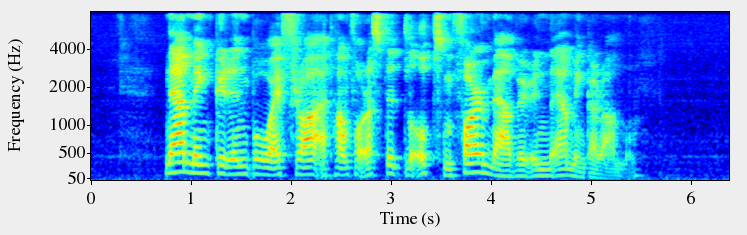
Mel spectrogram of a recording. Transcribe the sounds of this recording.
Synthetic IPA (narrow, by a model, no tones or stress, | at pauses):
næːmɛŋkəɾənbuːæɪfɾɑːɑ̰t̪hɑnfoːɾɑst̪ɪd̪lə̰ʔʊpsɔmfɑɹmæːʋəɹʉnæːmɪŋɡɑ̰ɹɑ̰ːnʊ̰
